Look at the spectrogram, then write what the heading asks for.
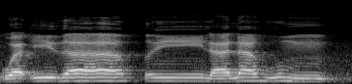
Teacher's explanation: Lidah keluar. Lidah kena keluar sikit nah. Wa idza sebab dia zal.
